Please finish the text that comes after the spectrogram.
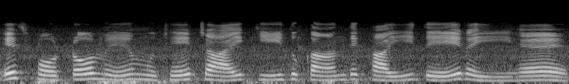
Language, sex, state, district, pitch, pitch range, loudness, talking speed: Hindi, female, Madhya Pradesh, Katni, 210 Hz, 195-230 Hz, -17 LUFS, 115 wpm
